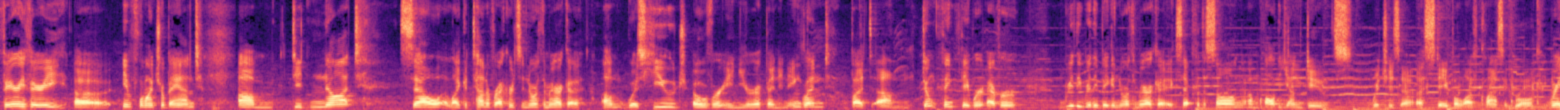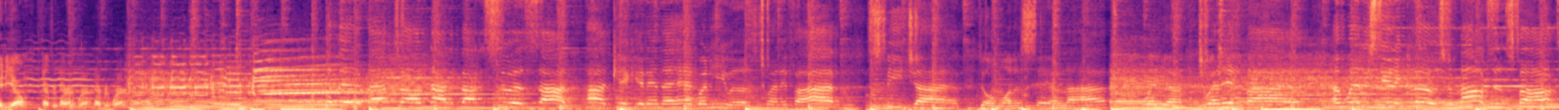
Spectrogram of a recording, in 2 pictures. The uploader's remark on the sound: Recorded while waiting for a bus to somewhere back in the somewhen by a someone that still listened to CD's on the bus.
